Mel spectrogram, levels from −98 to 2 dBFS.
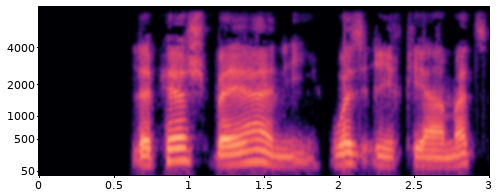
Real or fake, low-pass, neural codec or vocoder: real; 7.2 kHz; none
